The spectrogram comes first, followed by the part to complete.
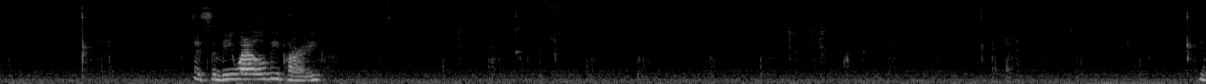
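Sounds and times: close-up chewing: 3.8s - 12.0s.

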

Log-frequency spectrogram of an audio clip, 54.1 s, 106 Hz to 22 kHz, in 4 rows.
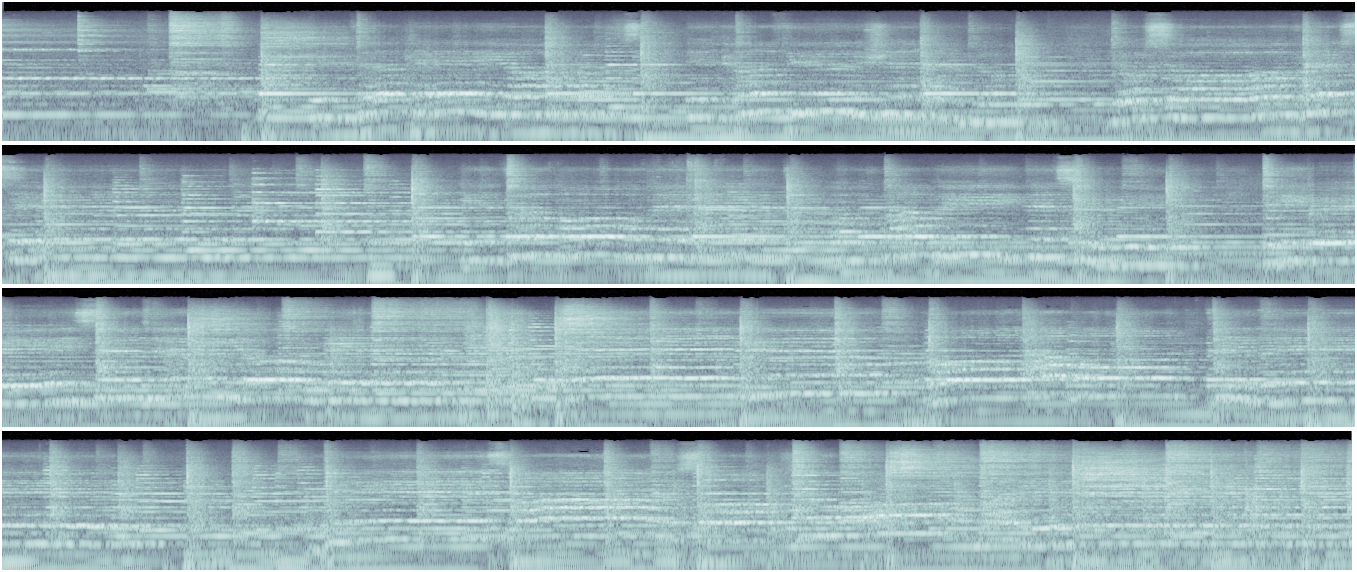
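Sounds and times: drum kit hits: 0.0s - 54.0s
long held bass notes: 0.0s - 54.0s
backing singers: 2.2s - 42.7s, 43.6s - 54.0s
woman singing lead: 43.7s - 54.0s.

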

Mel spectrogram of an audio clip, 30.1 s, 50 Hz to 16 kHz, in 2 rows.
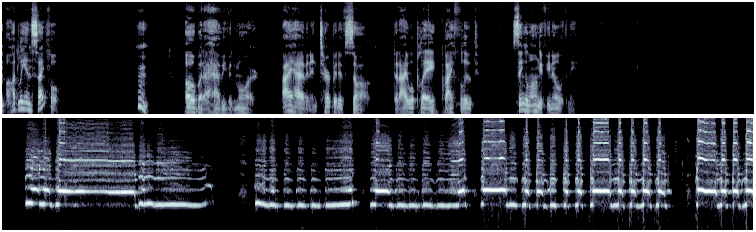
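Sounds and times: small flute playing: 15.5s - 19.3s, 20.1s - 30.0s.

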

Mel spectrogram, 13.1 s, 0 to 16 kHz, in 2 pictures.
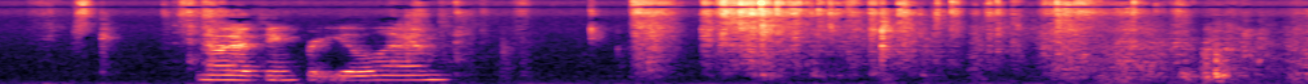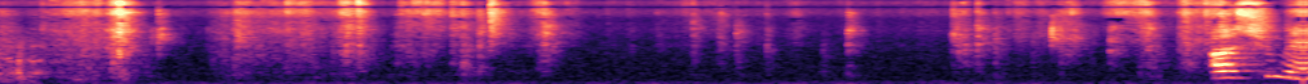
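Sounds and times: papers rustling and clicking: 2.2s - 13.0s.

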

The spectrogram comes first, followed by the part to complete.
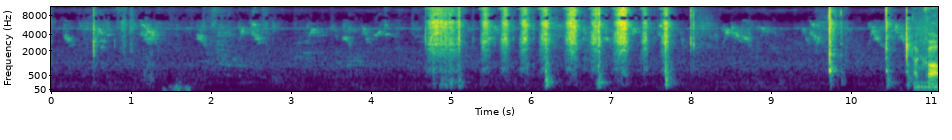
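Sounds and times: cordless drill driving a screw: 4.7s - 7.8s.

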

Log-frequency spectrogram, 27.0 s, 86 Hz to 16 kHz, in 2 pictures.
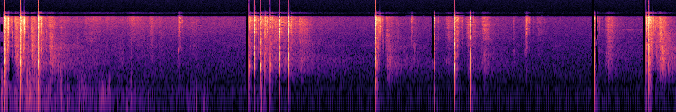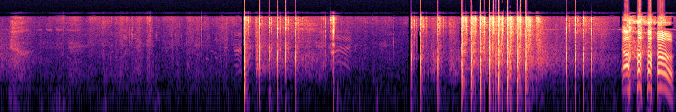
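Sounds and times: rifle shots: 0.0s - 1.3s, 5.0s - 6.4s, 7.5s - 8.1s, 12.0s - 13.7s, 18.4s - 20.2s, 21.7s - 25.8s.

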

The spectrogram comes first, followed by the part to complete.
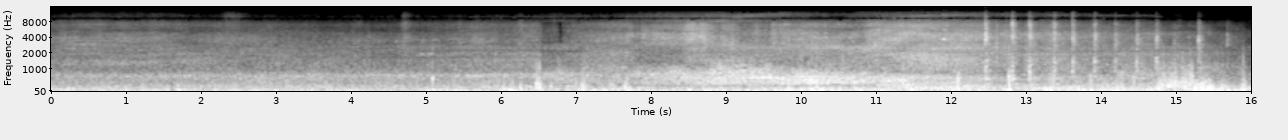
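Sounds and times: truck diesel engine: 2.4s - 15.9s
truck knocks and rattles: 12.4s - 16.0s.

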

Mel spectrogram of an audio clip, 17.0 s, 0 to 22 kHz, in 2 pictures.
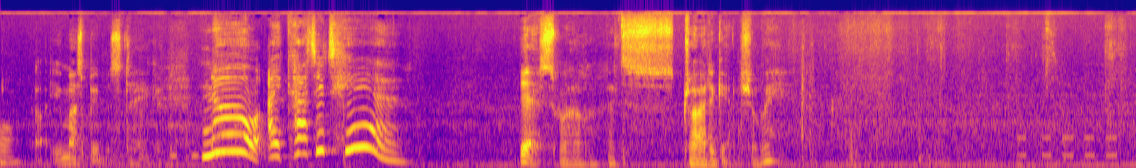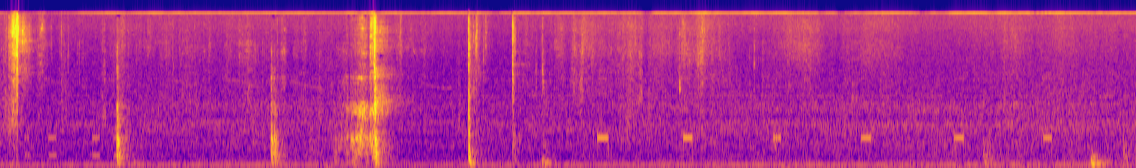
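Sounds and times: low steady hum: 0.0s - 17.0s
faint electronic beep: 7.6s - 9.4s.

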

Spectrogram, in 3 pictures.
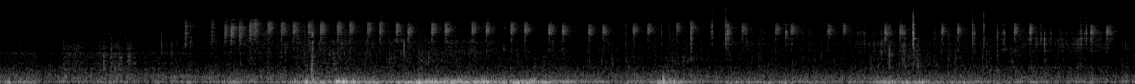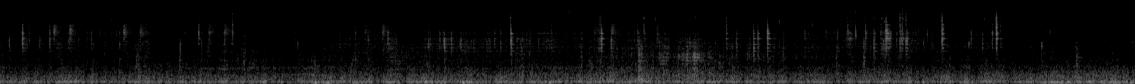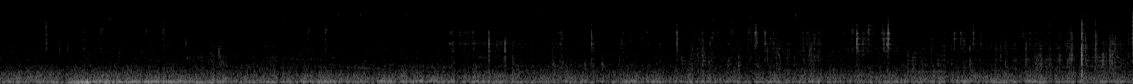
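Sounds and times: quick high ticking: 1.8s - 13.8s.

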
